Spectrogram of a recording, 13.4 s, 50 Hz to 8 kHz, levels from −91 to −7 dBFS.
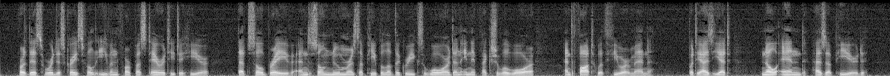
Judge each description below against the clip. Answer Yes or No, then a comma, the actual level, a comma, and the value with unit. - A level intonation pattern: Yes, narrow, 1.9 semitones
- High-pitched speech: No, low, 100 Hz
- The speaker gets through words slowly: No, average, 160 wpm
